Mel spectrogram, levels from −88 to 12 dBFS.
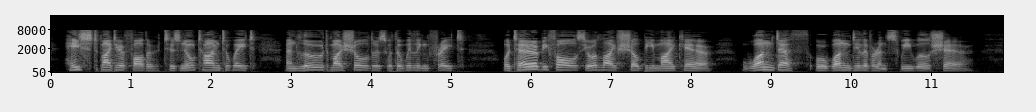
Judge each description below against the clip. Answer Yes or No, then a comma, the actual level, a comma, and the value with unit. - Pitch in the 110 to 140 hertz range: No, medium, 150 Hz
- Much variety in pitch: No, average, 2.7 semitones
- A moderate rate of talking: Yes, average, 165 wpm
